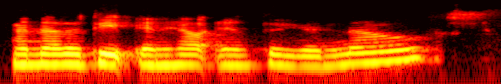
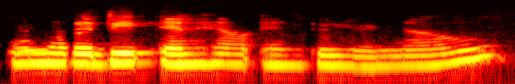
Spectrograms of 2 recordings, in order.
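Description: First: Breathy unvoiced breathing cue; whisper. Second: Said in the usual way.

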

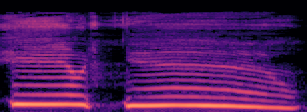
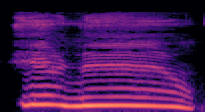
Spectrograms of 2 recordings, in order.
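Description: First: Very high, very slow squeaky refusal; a little rat stretching out its no; tiny rat voice. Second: High, slow kitty refusal; a lazy cat saying no, drawn out; little cat voice. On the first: The rat refuses to help the hen, in a high drawn-out squeak. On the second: The cat answers the hen, in a high slow kitty voice. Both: Acted.

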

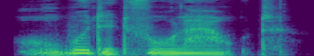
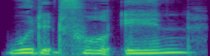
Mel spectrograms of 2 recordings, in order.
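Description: First: "or would it fall out?" low and falling; low dramatic "fall out"; suspense answer. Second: "Would it fall in" with a rising tune; rising suspenseful "fall in"; suspense question. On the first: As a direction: drop the voice on "out". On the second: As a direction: hang on the word "in", rising. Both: A narrator's reading. Suspense over the vat.

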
